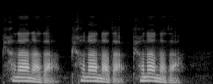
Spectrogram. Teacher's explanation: 여린이읒은 소리가 어떻게 되냐면 편안하다를 여러분들이 발음하면은 사실 이 편하고 안 사이에 아주 미세하게 히읗 발음이 살짝 나요.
